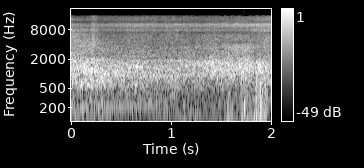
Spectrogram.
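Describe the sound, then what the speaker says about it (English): Wind buffets the microphone outdoors at a motorcycle stop, a steady, low rumbling roar growing gustier and louder toward the end. "sorry it's a little bit windy"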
